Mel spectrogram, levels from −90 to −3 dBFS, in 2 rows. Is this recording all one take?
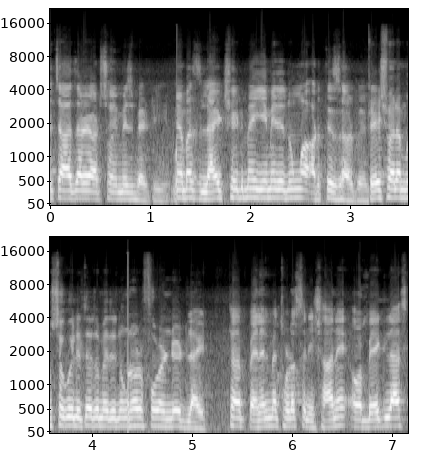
no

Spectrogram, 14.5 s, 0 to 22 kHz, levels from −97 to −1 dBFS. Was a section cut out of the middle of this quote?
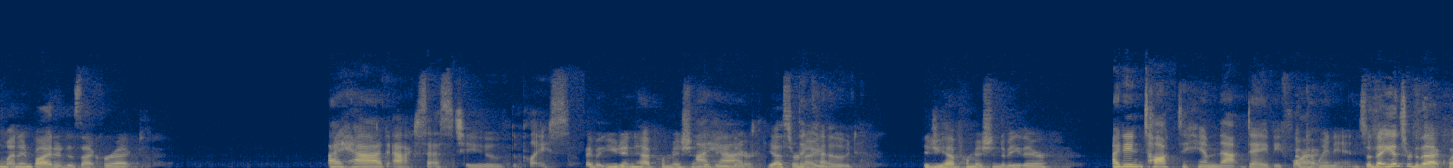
no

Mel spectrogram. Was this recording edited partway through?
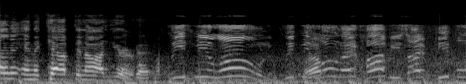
yes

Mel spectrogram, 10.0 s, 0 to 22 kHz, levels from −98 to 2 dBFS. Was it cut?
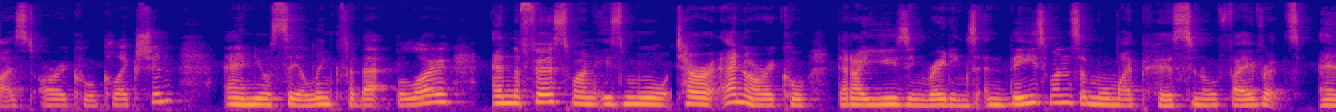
yes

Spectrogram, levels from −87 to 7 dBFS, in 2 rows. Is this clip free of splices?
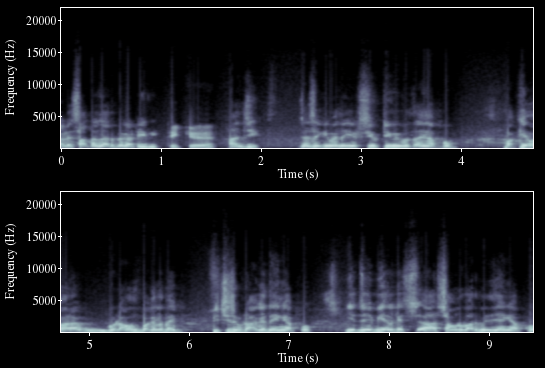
yes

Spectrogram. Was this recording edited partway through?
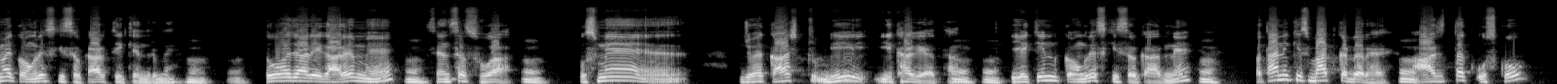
no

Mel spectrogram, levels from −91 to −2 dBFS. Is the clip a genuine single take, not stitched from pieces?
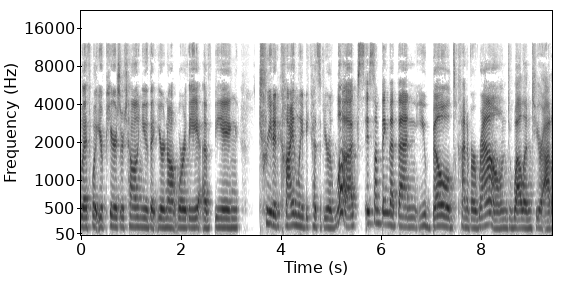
yes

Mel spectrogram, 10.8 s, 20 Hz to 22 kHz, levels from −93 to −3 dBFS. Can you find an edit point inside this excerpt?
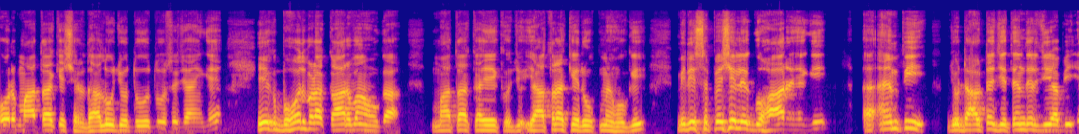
yes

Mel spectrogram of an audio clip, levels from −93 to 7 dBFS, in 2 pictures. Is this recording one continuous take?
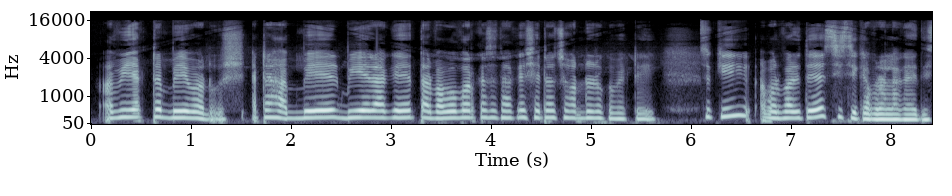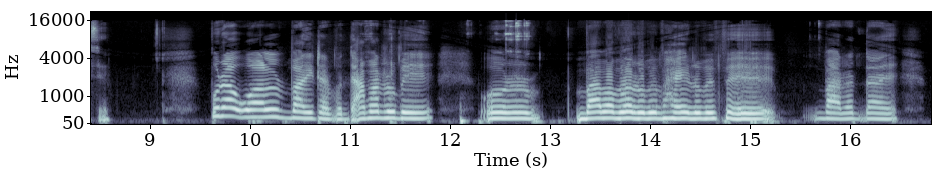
no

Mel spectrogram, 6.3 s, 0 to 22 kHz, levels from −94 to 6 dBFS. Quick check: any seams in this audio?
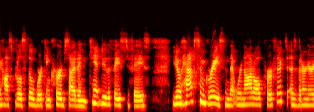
no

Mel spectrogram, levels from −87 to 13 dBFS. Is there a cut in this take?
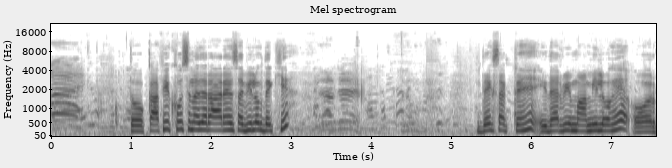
no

